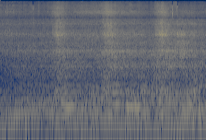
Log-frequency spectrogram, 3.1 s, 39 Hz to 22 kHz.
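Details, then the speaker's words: 1994 Chrysler Town & Country AWD minivan engine after replacing over-long manifold bolts that hit the EGR tube: steady low note revving up and down, no more pop-pop manifold leak ticking; leak appears cured. "doesn't you don't hear that pop pop pop pop pop pop pop pop pop pop pop anymore like a manifold leak or whatever it sounds good that was it"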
